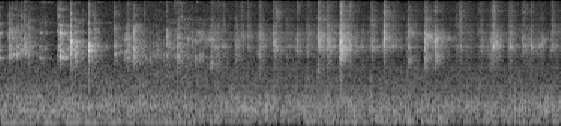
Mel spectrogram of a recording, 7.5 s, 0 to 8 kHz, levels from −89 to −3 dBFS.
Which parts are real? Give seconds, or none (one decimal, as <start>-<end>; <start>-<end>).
0.0-2.7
